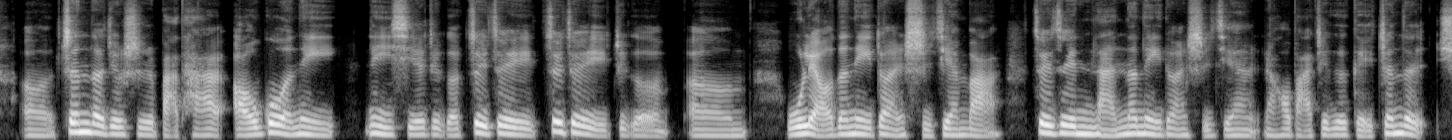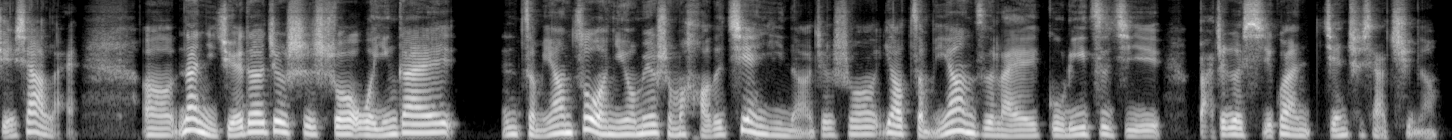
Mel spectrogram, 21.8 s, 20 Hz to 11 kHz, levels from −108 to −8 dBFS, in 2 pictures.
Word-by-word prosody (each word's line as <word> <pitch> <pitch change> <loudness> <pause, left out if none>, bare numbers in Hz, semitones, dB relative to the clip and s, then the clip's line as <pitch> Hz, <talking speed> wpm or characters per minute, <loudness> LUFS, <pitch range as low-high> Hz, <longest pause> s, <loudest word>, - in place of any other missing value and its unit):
呃， 140 -1 -7
真 220 -1 +6
的 200 - +5
就 170 -2 0
是 155 -1 -3
把 - - -6
它 150 0 -5
熬 145 +2 +1
过 185 -2 +4
那 160 -3 -2 0.2
那 180 -3 0
些 155 0 -1
这 155 -1 -6
个 145 -1 -5
最 190 +5 +3
最 165 -5 0
最 230 -2 +3
最 170 -10 0
这 150 - -9
个， 120 - -7
呃， 140 -1 -7 0.3
无 165 +3 +5
聊 150 -7 +4
的 170 0 0
那 170 -2 +2
段 155 -4 -3
时 140 -3 0
间 150 +1 -3
吧， 140 +4 -3 0.2
最 205 -3 +5
最 185 -1 +4
难 165 -5 +1
的 180 0 +2
那 175 -3 +1
段 155 -2 -6
时 135 - -3
间， 140 -3 -7
然 140 -2 -10
后 145 - -5
把 140 -4 -8
这 150 +4 -6
个 150 0 -3
给 145 - -6
真 185 +7 +1
的 175 -4 0
学 115 +3 -3
下 220 +8 +2
来。 - - -13 0.5
呃， 150 0 -2
那 260 +3 +6
你 185 - +5
觉 145 +5 +2
得 220 +2 +5
就 230 +1 +5
是 185 -4 +1
说 170 0 +3
我 155 - +2
应 155 +4 0
该 205 +2 +3 0.3
嗯， 165 +2 -3
怎 - - -3
么 130 - -8
样 190 +5 +4
做， 200 -3 +5
你 160 -1 0
有 165 0 0
没 180 - +3
有 200 - +4
什 170 -6 -3
么 160 - -2
好 165 - -6
的 150 - -2
建 200 - +3
议 145 -2 -6
呢？ 130 - -9
就 150 - -7
说 165 +1 -4
要 190 -5 +2
怎 175 - -4
么 - - -8
样 220 0 +4
子 150 -3 -3
来 130 0 -3
鼓 140 -2 -4
励 150 +4 -1
自 165 +1 -3
己 125 -4 -5 0.2
把 - - -11
这 155 - -2
个 160 -1 +2
习 135 - +4
惯 150 -6 -2
坚 135 0 -4
持 150 -1 -7
下 145 - -5
去 - - -5
呢？ - - -15
160 Hz, 265 characters per minute, -24 LUFS, 145-180 Hz, 0.5 s, 真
